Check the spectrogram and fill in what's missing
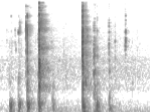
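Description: Rapid keystrokes on a computer keyboard, a short burst of about eight crisp, close clicks in quick uneven rhythm, with a brief pause midway and nothing else audible.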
